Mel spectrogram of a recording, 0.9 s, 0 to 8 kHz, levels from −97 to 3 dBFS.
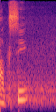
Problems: none marked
